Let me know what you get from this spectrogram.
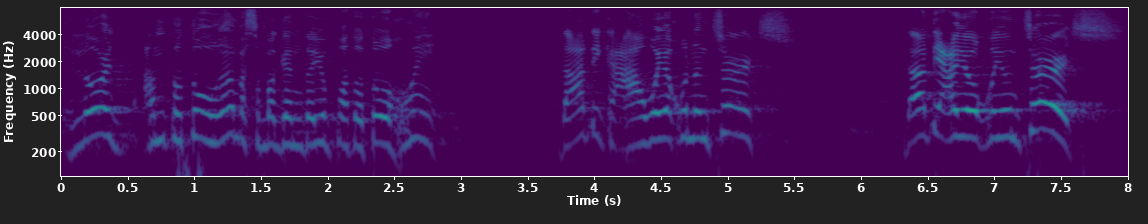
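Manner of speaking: Pablo pleading. Retold or imitated. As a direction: argue your case to God, preacher voicing a convert. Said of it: "Ang sabi naman ni Pablo".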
